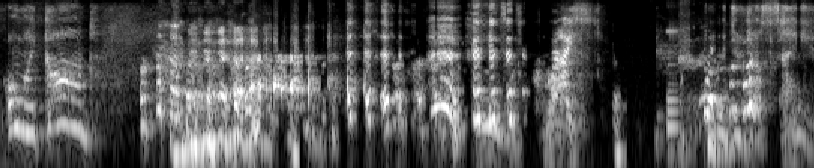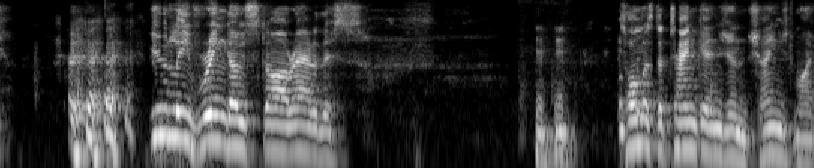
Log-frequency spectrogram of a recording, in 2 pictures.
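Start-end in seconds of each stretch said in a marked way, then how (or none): 0.0-11.7 high, laughing fake shock; laughing mock outrage. Comic telling his crowd off, laughing mock outrage. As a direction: gasp through laughter, scandalised.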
